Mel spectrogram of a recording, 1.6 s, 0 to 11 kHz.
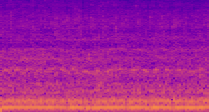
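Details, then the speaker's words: Yamaha XJR1300, cold after 3.5 months parked on a trickle charger, idling on a little choke; steady even low burble at raised tickover with no misses, knocks or ticks, owner says nicely ticking over, bit dirty; normal idle. "ticking over, that. Bit dirty. So there you go, Japanese quality."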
